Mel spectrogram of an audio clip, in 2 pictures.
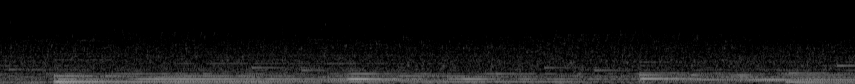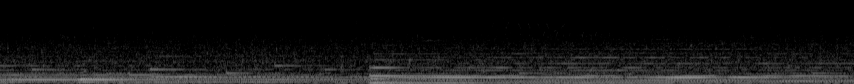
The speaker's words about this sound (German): Konzentriere dich nun auf das Geräusch des Wassers und lass alle anderen Gedanken los.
